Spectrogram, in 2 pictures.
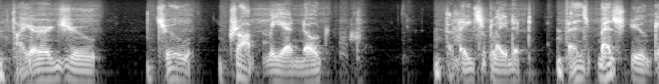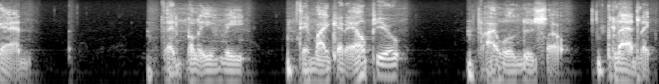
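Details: Adult laryngectomee speaker; esophageal speech after laryngectomy.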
